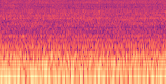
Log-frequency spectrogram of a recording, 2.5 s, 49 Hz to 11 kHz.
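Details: Westerbeke marine generator set after capacitor replacement fixed low AC voltage, now 120 V, carrying chargers, freezer plate, grill, gyro and air conditioning: steady deep drone holding its note as loads come on, no surging or laboring; healthy under load.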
